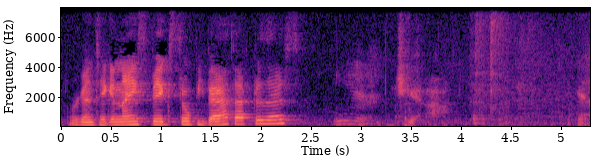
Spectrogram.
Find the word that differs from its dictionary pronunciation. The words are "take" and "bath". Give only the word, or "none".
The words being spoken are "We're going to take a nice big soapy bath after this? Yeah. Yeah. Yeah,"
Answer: none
